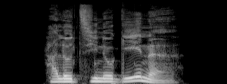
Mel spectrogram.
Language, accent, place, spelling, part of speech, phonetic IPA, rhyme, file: German, Germany, Berlin, Halluzinogene, noun, [halut͡sinoˈɡeːnə], -eːnə, De-Halluzinogene.ogg
- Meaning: nominative/accusative/genitive plural of Halluzinogen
